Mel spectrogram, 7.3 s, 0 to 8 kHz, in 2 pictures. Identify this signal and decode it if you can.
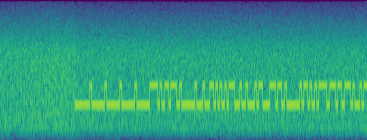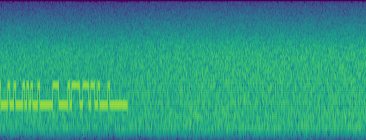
RTTY (50 baud, 450 Hz shift), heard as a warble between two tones, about 980 Hz centre, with radio static. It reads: QRZ? DE HB6ME K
